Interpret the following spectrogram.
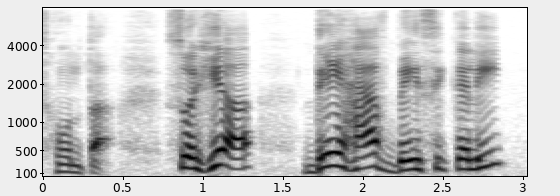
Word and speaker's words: junta: So here, the Myanmar junta, that is the military administration, it is not the Myanmar junta, it is pronounced as junta.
